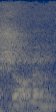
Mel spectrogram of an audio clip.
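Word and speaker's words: Schoeman: And both those collections by Roy Schumann, but it sounds like Schumann, but it's spelled like Schumann. S-H-O-E is the author in his famous book, The Salvation of the Jews, and their collection of stories.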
